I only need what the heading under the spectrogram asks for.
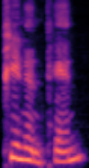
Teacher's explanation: in texas it's pin and pen are actually the same words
